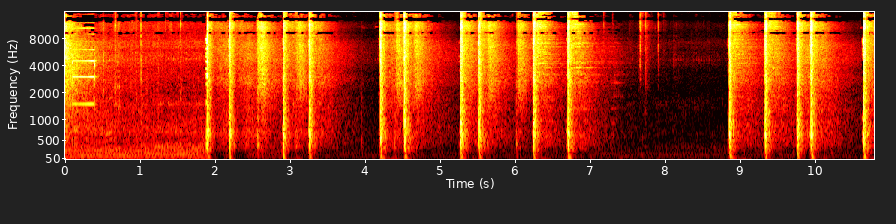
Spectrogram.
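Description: A shot timer beeps briefly, and about two seconds later a Canik Rival 9mm pistol opens up in rapid strings of shots a quarter to a third of a second apart. There are short pauses between strings and a longer gap of about two seconds near the end before the firing resumes.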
